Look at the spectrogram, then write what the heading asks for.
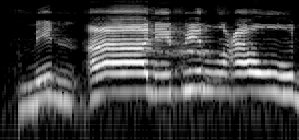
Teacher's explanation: نون ساکن کے بعد آگے حمزہ حروف حلقی میں سے ہے تو اخفاء نہیں کریں گے بلکہ اظہار کریں گے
